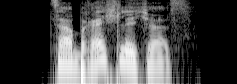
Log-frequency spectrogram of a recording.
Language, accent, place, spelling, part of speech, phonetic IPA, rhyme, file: German, Germany, Berlin, zerbrechliches, adjective, [t͡sɛɐ̯ˈbʁɛçlɪçəs], -ɛçlɪçəs, De-zerbrechliches.ogg
- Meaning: strong/mixed nominative/accusative neuter singular of zerbrechlich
